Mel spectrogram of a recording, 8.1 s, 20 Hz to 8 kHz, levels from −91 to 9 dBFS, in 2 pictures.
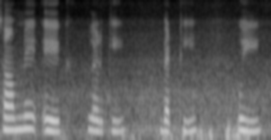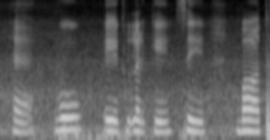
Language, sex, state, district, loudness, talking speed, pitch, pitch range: Hindi, female, Punjab, Pathankot, -18 LUFS, 80 wpm, 230 Hz, 220-240 Hz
